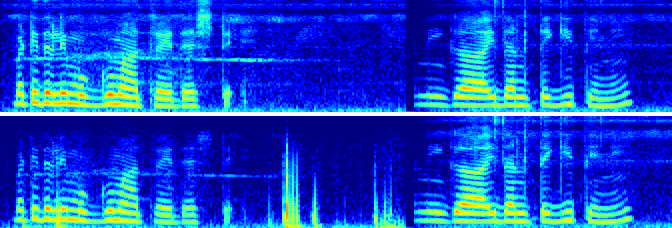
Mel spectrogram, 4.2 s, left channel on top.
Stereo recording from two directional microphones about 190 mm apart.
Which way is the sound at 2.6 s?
Centre (ahead or behind).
